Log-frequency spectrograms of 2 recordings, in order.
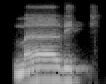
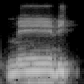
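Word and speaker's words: مالك: Malik, bukan Melik. Bisa bedain enggak? Malik dengan Melik.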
